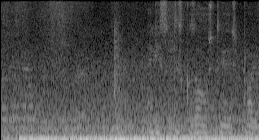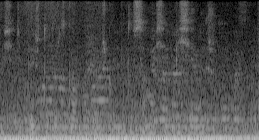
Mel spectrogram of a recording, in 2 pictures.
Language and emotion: Russian, sad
